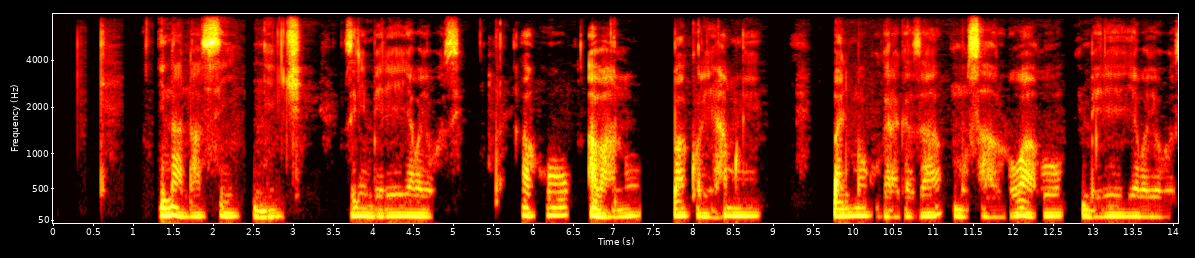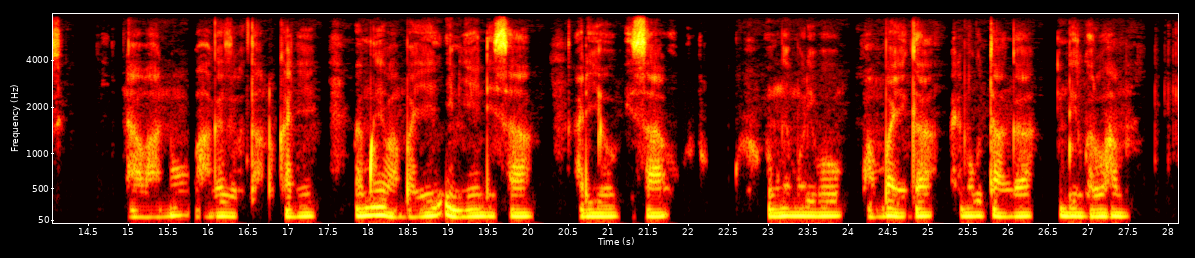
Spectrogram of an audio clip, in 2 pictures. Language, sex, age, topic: Kinyarwanda, male, 18-24, finance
